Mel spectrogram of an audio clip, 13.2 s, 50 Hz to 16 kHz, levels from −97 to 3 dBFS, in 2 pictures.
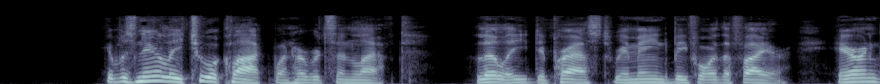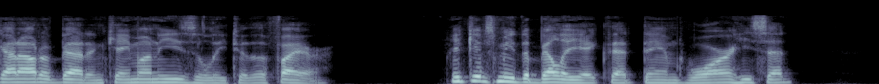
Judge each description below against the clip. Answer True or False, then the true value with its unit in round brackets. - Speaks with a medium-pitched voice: False (130 Hz)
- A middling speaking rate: True (160 wpm)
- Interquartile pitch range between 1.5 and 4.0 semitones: True (3.0 semitones)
